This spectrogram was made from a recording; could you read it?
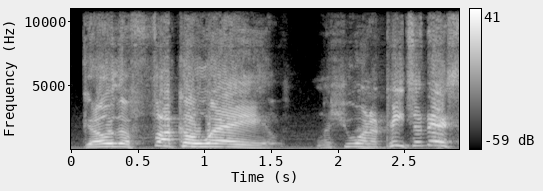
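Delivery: put-on very high drunken yelling. Player answers a knock on their inn room door; drunk, shouting. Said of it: "And drunk acting super".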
